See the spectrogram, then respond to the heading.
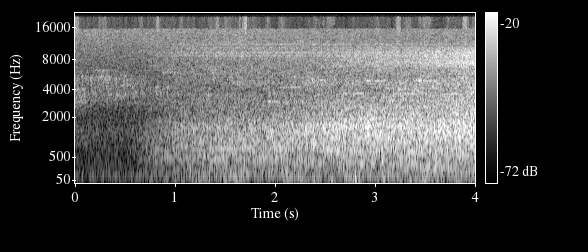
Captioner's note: truck whirring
